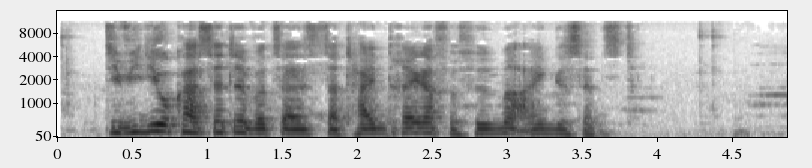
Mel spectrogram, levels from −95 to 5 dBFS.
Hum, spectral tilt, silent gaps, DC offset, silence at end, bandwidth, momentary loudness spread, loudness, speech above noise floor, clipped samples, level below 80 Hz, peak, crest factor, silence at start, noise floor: none; -4.5 dB/octave; none; under 0.1%; 0 s; 11.5 kHz; 10 LU; -18 LUFS; 30 dB; under 0.1%; -50 dBFS; -2 dBFS; 18 dB; 0.35 s; -49 dBFS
